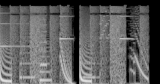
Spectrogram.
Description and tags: HardPCM ChipRemix #-15-194701720
Breakbeats HardPCM videogames' sounds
